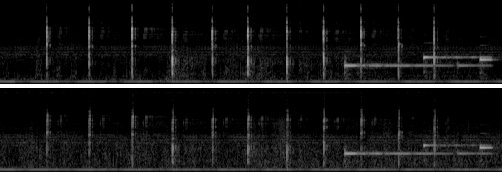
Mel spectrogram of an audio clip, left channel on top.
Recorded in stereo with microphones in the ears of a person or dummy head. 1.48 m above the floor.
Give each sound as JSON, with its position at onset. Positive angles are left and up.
{"t": 0.5, "sound": "a clap", "side_deg": 45, "distance_m": 0.7}
{"t": 3.4, "sound": "a piano", "side_deg": 10, "distance_m": 0.5}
